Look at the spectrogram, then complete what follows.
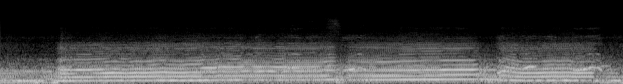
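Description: Fiat Seicento rally car's engine heard from inside the cabin, pulling hard at speed. Its pitch climbs slowly, then drops sharply about five seconds in.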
